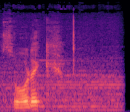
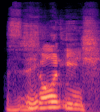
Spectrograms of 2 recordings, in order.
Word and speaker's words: soll ich: Zordik. Did he say Zurich? I heard Zordik. Zordik. Zordik. Ah, soll ich.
